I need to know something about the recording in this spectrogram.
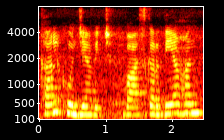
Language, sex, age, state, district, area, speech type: Punjabi, female, 30-45, Punjab, Ludhiana, urban, spontaneous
